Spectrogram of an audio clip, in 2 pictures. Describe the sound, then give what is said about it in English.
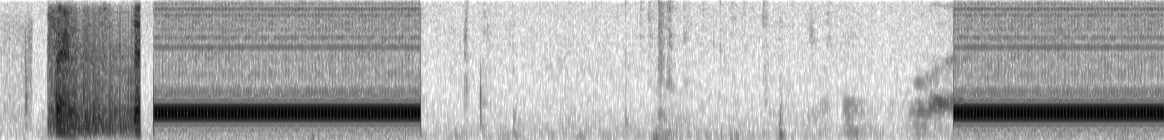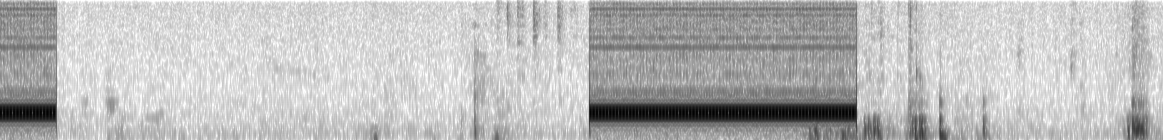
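Telephone ringback tone while a call is transferred through an office voice-processing system: three steady, even tones, each lasting about two seconds, separated by long silent gaps with faint clicks. “Please hold while your call is being transferred to William Fox.”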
